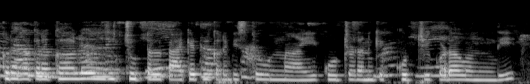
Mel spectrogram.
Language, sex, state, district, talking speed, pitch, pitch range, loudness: Telugu, female, Andhra Pradesh, Annamaya, 115 wpm, 220 Hz, 210-245 Hz, -15 LUFS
